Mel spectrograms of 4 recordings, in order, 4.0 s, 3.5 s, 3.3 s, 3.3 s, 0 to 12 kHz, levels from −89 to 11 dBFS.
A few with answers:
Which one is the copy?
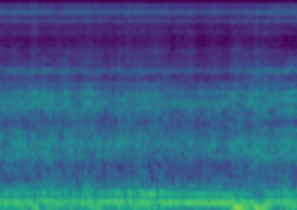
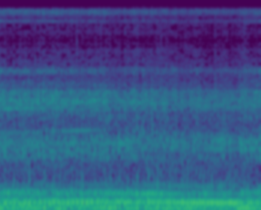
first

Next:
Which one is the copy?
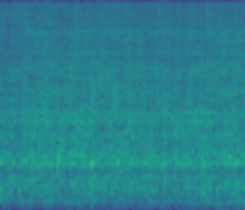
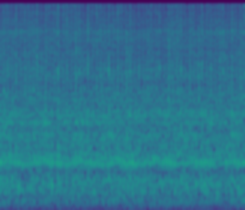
first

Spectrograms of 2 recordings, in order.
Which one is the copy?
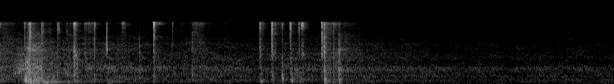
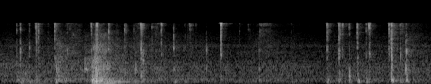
first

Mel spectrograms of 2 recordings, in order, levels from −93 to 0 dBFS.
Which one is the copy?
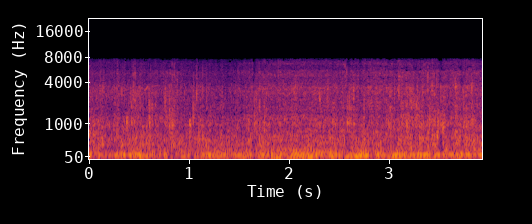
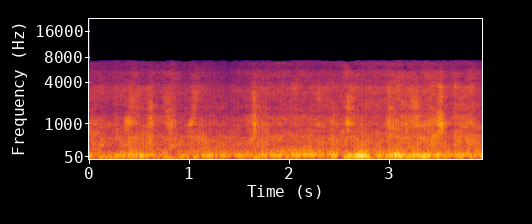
second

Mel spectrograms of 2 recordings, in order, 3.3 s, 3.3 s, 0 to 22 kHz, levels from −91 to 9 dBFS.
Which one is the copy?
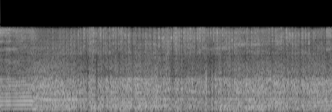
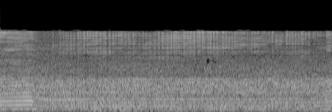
first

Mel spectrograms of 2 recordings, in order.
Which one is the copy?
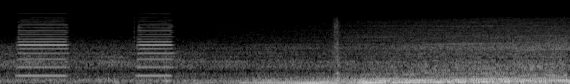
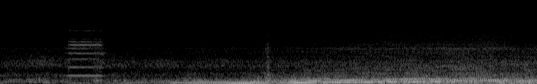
second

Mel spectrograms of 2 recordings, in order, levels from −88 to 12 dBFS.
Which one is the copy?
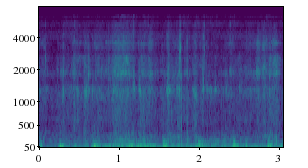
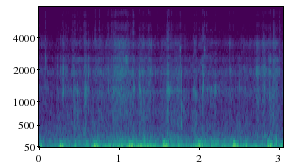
first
